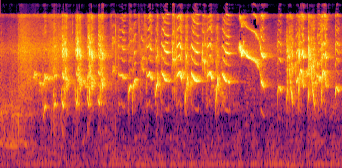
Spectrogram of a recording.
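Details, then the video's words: Energetic sooty-headed bulbul tutor song packed with fill-in phrases: continuous fast chattering and whistled notes with quick rising and falling slurs, a faint low hum underneath. "MASTERAN FULL ISIAN KUTILANG KAPAS"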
